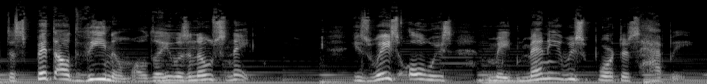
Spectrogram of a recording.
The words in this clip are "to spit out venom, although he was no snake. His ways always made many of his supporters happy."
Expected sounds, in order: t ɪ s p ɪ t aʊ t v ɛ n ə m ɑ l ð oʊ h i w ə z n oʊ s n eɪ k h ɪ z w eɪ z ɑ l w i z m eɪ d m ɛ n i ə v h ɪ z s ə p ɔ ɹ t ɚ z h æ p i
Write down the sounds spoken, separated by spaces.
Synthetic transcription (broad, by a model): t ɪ s p ɪ t aʊ t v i n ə m ɑ l ð oʊ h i w ə z n oʊ s n eɪ k h ɪ z w eɪ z ɑ l w i z m eɪ d m ɛ n i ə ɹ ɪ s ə p ɔ ɹ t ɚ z h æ p i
